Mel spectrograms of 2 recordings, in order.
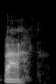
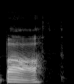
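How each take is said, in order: First: It is said in a northern English accent. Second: It is said in a southern English accent.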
